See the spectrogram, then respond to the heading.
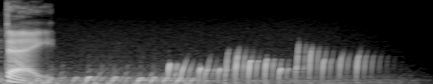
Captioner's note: excellent cartoon waving sounds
